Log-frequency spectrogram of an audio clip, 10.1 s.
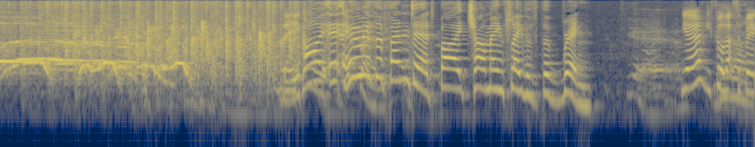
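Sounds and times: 
audience clapping: 0.0 - 4.8
speech: 3.8 - 8.0, 9.1 - 10.0.

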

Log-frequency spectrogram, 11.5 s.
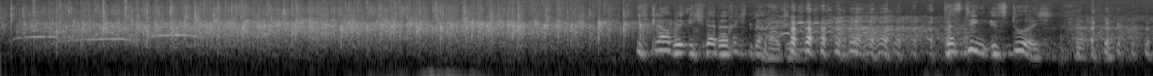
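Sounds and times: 
audience whistles and whoops at a live comedy show: 0.0 - 2.2
audience applause for two comedy finalists at a live comedy show: 0.0 - 9.5
speech: 6.4 - 11.5
laughter: 7.5 - 9.9, 10.6 - 11.5.

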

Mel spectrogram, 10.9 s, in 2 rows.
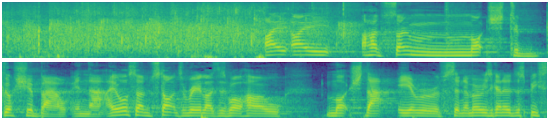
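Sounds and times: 
applause: 0.0 - 3.8
speech: 2.6 - 10.9.

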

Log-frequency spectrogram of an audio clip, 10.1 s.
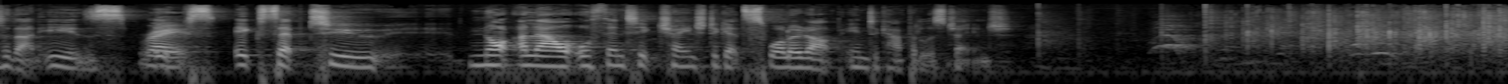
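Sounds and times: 
speech: 0.0 - 6.9
audience applause: 7.8 - 10.0.

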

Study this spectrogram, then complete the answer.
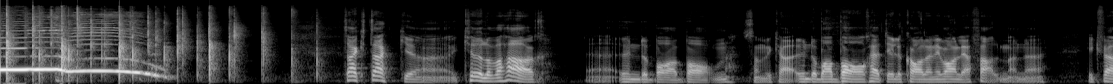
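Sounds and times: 
audience applause: 0.0 - 3.2
speech: 3.5 - 11.1.

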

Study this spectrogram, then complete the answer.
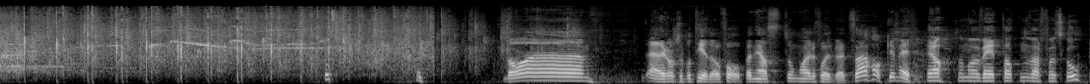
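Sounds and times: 
audience applause: 0.0 - 5.4
speech: 5.1 - 10.8.

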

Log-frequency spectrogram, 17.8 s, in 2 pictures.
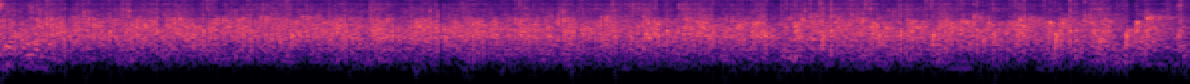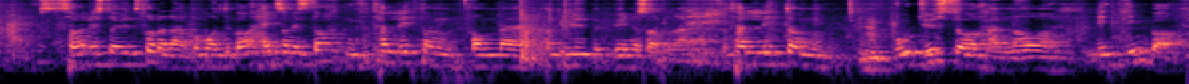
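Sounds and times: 
audience applause: 0.0 - 9.2
speech: 9.5 - 17.8.

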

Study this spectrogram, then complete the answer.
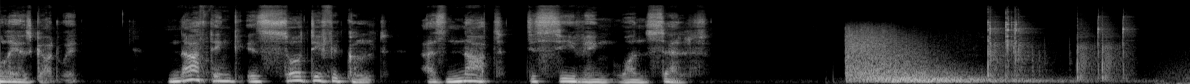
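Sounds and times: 
speech: 0.2 - 0.9, 1.7 - 7.1
shotgun blast through a wooden door: 8.4 - 10.7.

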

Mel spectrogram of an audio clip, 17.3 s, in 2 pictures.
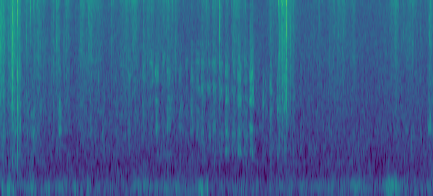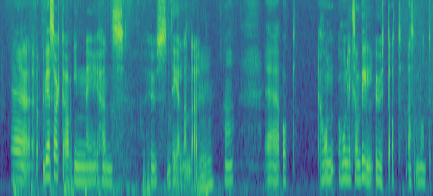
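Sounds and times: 
soft rustling: 0.0 - 13.8, 15.7 - 17.3
search dog panting: 2.3 - 5.5
speech: 9.0 - 13.4, 14.0 - 17.3.

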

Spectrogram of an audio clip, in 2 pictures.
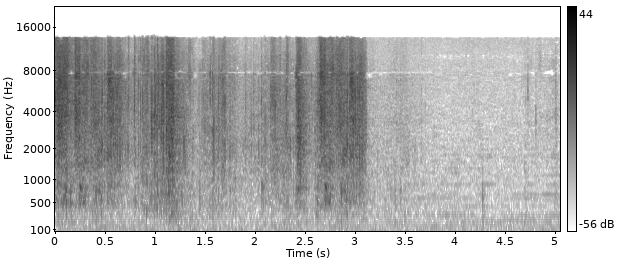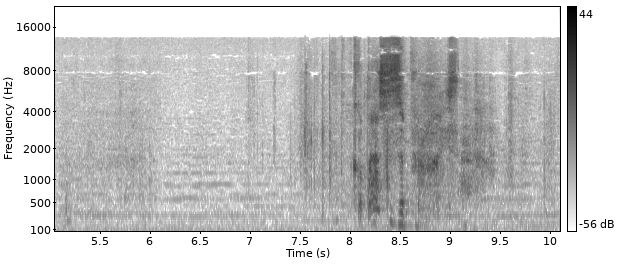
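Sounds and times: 
wrapping paper being torn open on a wrapped CD gift: 0.0 - 3.2
speech: 8.3 - 9.4.

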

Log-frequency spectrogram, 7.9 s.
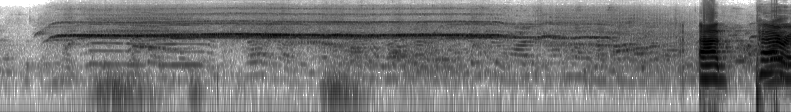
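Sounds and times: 
party horns blowing: 0.4 - 6.6
speech: 7.0 - 7.8.

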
